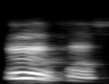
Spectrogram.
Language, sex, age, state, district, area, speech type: Kannada, male, 45-60, Karnataka, Koppal, rural, conversation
